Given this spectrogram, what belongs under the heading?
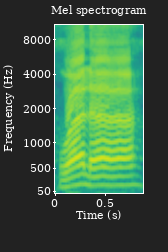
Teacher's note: Mad thii panjangnya dua harakat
